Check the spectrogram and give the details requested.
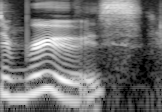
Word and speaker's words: Roose: R Ro Roose Ro like a rooster without the T oh it actually means a ro Roose it's like the way that it's spelled in your name means Giant in Dutch so as like maybe you have like some Dutch roots or something but nope it's ruse yeah it means giant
